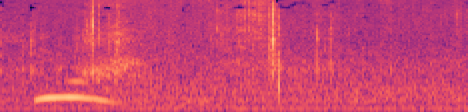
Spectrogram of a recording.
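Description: A short hummed 'ooh' from a person's voice, its pitch rising then falling, near the start, then a single faint wet click as fingers work in the mussel's flesh, over a steady low background hum.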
